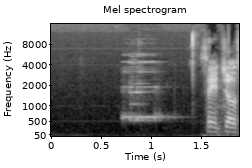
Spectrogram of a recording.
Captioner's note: buzzer buzzing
